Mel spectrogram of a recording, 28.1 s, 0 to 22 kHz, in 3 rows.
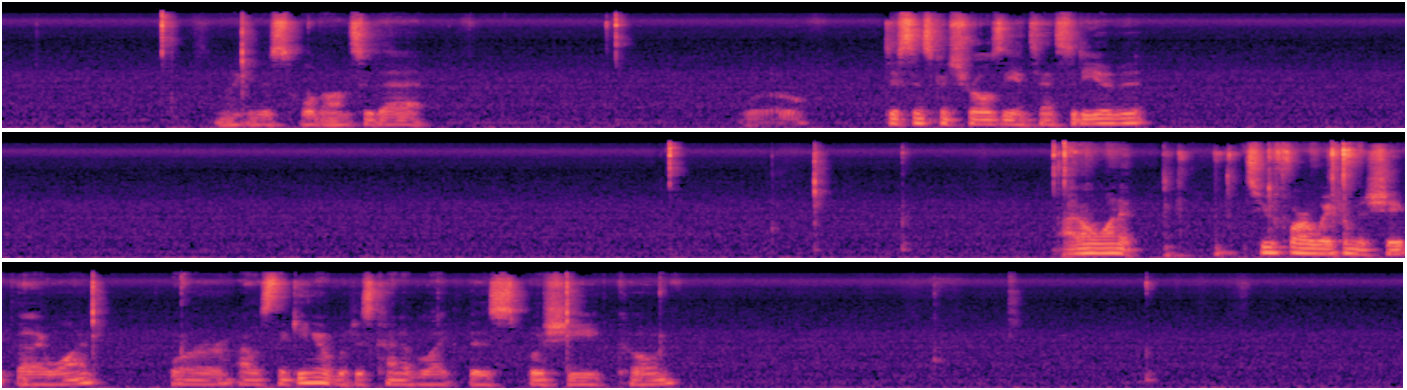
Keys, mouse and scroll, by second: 1.5 middle click, 2.2-2.7 scroll up 2, 4.1-13.8 drag, 14.7 middle click, 16.3-18.2 drag, 19.3 middle click, 22.4 middle click, 25.4 middle click, 25.4 scroll down 2.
